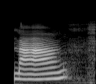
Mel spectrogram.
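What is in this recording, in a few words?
"nan2", Mandarin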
